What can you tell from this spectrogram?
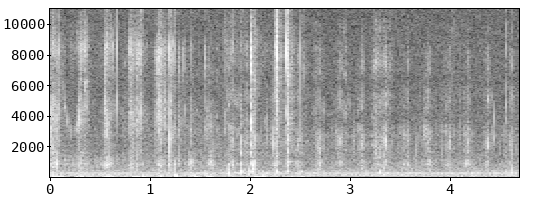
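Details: A rabbit chewing watermelon, dense crisp crunching and wet clicks in close succession, loudest bursts in the middle, with a low hum in the room.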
